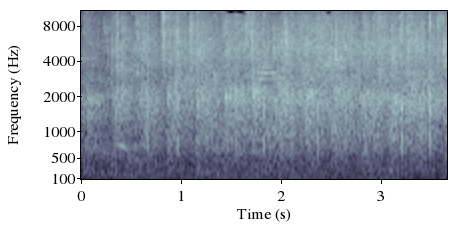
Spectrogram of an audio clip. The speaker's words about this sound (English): And for the record, this is where you should all applaud.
